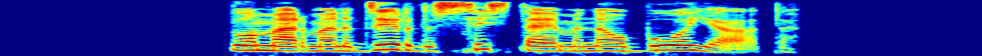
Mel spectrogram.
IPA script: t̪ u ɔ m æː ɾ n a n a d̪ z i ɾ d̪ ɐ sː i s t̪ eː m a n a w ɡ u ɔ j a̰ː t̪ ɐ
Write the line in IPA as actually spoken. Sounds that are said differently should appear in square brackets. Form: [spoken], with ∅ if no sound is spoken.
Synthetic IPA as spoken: t̪ u ɔ m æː ɾ [m] a n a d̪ z i ɾ d̪ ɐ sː i s t̪ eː m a n a w [b] u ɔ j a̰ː t̪ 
